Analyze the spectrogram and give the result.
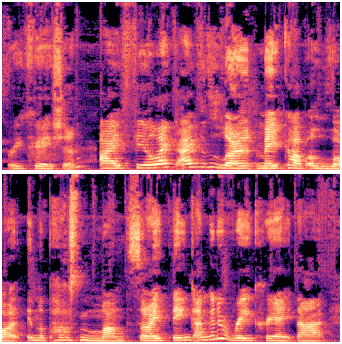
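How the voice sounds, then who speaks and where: A woman's voice: fairly high pitch, unhurried. A young adult Australian woman chatting casually through a makeup vlog in a bubbly, gushing, slangy sorority-girl manner. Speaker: beauty vlogger.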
